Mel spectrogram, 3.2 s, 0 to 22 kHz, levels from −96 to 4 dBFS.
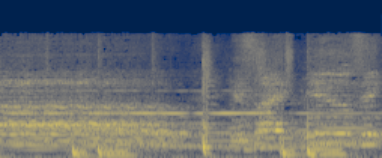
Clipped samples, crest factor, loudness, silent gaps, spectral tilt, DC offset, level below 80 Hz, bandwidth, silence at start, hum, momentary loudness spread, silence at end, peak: under 0.1%; 16 dB; -21 LUFS; none; -5 dB/octave; under 0.1%; -32 dBFS; 10.5 kHz; 0 s; none; 3 LU; 0 s; -4 dBFS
